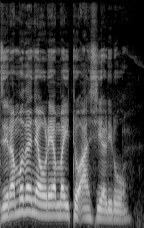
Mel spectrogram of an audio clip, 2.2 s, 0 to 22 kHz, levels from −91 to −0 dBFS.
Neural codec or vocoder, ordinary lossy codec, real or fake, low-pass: none; none; real; none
